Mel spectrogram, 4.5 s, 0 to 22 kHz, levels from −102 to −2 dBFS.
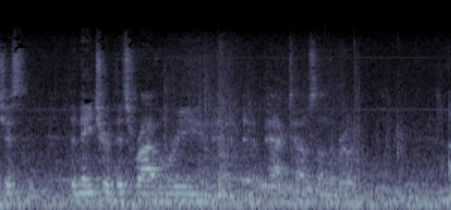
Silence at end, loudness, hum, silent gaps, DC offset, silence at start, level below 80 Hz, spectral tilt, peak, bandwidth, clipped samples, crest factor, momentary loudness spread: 0 s; -41 LUFS; none; none; under 0.1%; 0 s; -50 dBFS; -6.5 dB/octave; -26 dBFS; 13 kHz; under 0.1%; 16 dB; 9 LU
